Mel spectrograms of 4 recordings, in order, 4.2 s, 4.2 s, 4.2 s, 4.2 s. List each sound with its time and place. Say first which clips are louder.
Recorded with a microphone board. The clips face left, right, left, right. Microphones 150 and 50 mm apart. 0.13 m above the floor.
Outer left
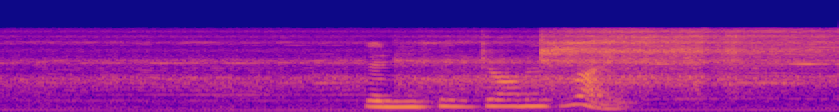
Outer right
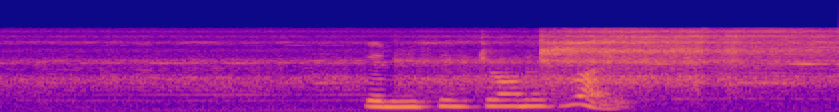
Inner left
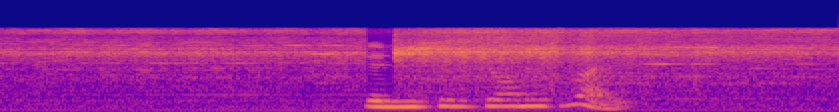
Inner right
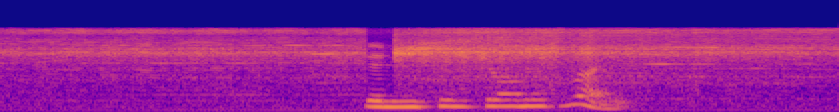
1.8 s a woman speaking: outer right 2 dB, inner right 1 dB; 10° right (ahead or behind), 1.7 m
